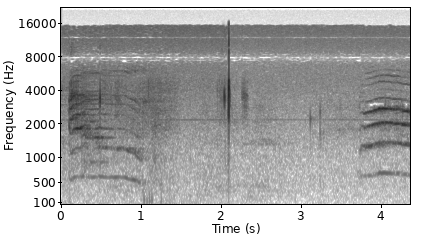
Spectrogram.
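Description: Cat meowing twice with crow-like calls: one long call falling in pitch at the start, and a second one starting near the end. A short sharp click comes between them.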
